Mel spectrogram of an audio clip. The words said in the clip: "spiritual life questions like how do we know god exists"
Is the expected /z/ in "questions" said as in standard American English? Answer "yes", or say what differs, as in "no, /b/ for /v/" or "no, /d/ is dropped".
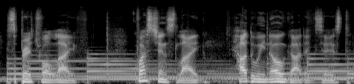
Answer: no, /s/ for /z/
